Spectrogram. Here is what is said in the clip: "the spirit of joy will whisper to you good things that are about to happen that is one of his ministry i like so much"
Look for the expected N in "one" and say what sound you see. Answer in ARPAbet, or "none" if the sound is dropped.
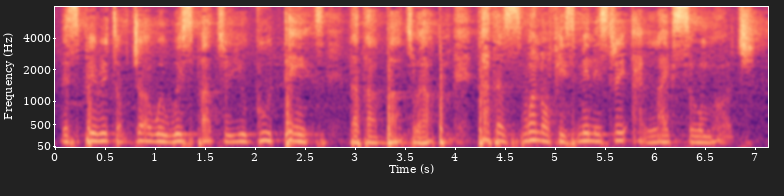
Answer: N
